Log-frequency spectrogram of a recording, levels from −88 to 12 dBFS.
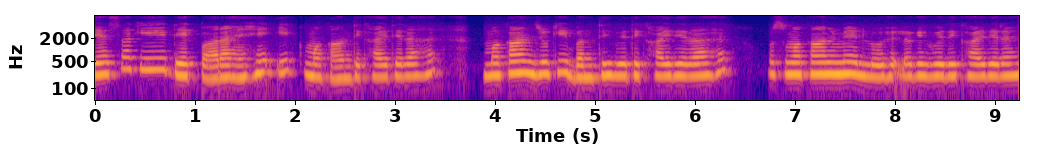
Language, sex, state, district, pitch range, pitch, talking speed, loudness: Hindi, female, Chhattisgarh, Kabirdham, 220-245 Hz, 225 Hz, 195 wpm, -15 LUFS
